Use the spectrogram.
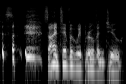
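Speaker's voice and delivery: laughing through a fake product claim; mock ad pitch. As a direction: sell it like a cheesy supplement ad. Parody of a supplement ad.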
